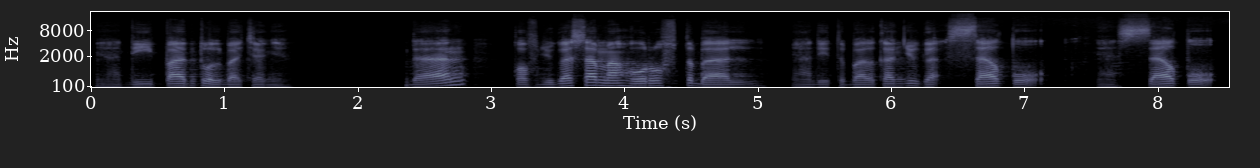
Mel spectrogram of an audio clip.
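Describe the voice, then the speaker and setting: A man teaching Quran recitation, modeling each syllable and patiently correcting pronunciation. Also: lowish voice. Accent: Indonesian. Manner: repeats syllables slowly and corrects gently.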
